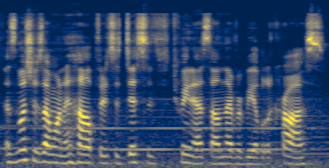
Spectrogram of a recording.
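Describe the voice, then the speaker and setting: Casting: female gaming host reading story narration, slightly low voice, clear game music behind her. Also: steady tone, fast. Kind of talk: reading visual novel narration aloud with casual asides.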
